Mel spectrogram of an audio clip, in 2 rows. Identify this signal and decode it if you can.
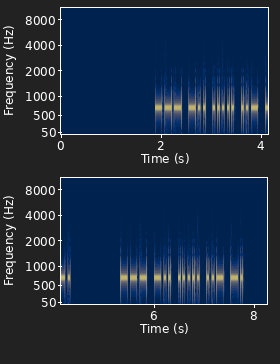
Morse code, heard as a keyed tone, about 25 wpm, 700 Hz. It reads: OD5UN OD5UN
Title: DXCC-100 Call Signs - 5 Characters - Repeated 3x - 25wpm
